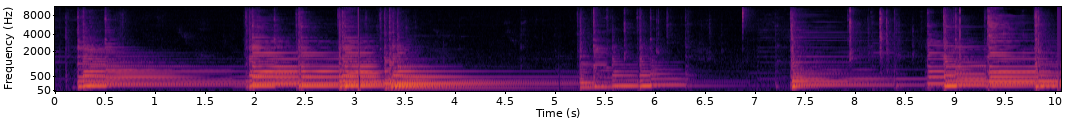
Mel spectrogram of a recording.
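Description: Solo acoustic guitar: chords struck with a pick and left to ring out, a new chord every one to two seconds.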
